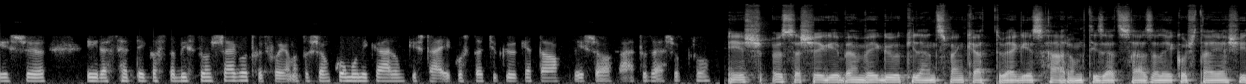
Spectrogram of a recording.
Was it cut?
yes; 2 cuts; at 4.1 s, 5.7 s

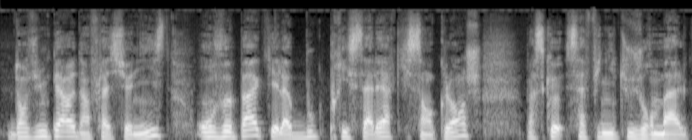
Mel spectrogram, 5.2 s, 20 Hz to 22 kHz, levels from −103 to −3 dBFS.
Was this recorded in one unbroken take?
yes; 0 cuts

